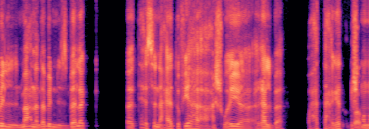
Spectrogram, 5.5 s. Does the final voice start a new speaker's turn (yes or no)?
yes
